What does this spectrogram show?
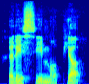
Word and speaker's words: χρησιμοποιώ: Χρησιμοποιώ. So it's like χρήσιμο with πιο on the end, χρησιμοποιώ. And of course we have the accent on the end, no?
